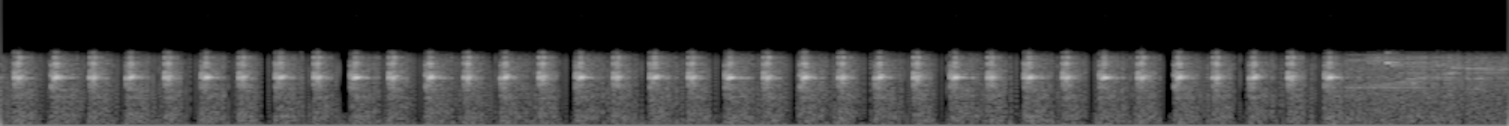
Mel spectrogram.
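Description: Clock-ticking sound effect: an even run of quick ticks, nearly four a second, each with a short high ring, stopping about nine seconds in.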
